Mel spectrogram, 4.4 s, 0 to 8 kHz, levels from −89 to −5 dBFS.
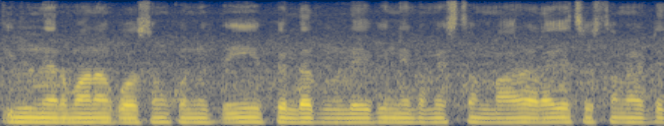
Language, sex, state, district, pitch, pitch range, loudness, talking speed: Telugu, male, Andhra Pradesh, Chittoor, 105 Hz, 100-105 Hz, -18 LUFS, 120 wpm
